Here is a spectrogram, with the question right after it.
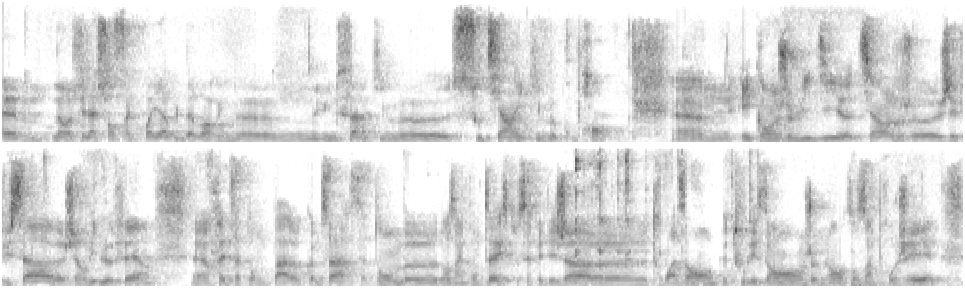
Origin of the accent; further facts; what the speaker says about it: Massif Central, France; j'ai grandi dans le Massif Central où je passais ma vie à skier à faire du vélo etc.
